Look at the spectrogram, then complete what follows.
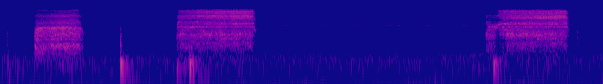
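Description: Barn owl chicks giving three hoarse hissing calls, each under a second: the snoring food-begging call of owlets waiting to be fed. A short knock sounds between the first two calls.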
